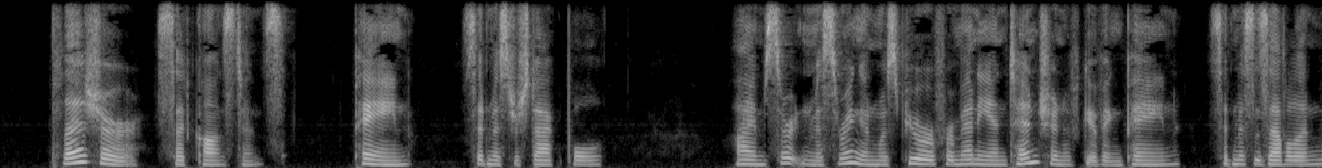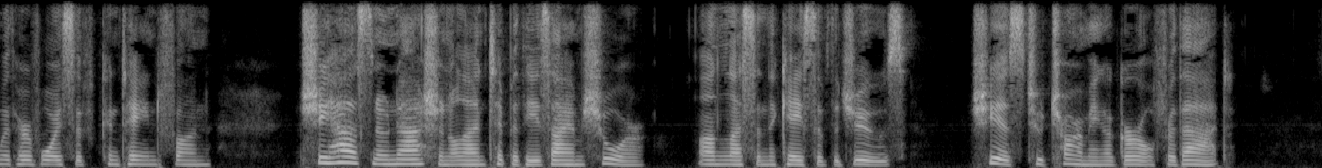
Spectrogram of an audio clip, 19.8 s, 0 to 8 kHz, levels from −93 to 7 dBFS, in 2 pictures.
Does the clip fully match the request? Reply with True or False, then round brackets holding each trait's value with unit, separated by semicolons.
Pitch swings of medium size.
False (2.0 semitones)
